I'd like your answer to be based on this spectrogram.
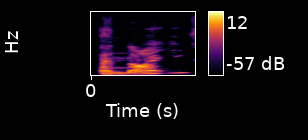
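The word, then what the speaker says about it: Anaïs: And it's good to see that the process, obviously, they is it, do you pronounce her name Anais? Did you say? I thought it was Anais. – I've always said Anais. – Anais. – They say, I think that's like the French way.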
